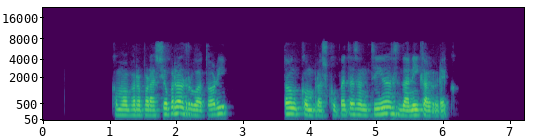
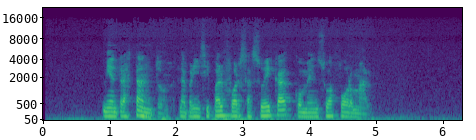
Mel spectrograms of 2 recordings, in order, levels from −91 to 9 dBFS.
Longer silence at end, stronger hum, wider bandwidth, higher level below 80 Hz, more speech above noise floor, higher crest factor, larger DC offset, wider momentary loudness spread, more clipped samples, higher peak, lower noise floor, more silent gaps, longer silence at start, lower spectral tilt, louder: first, 1.15 s vs 0.95 s; neither; second, 7.6 kHz vs 14.5 kHz; second, -62 dBFS vs -38 dBFS; first, over 74 dB vs 29 dB; about the same, 16 dB vs 18 dB; neither; about the same, 8 LU vs 9 LU; neither; first, -2 dBFS vs -6 dBFS; first, under -90 dBFS vs -51 dBFS; first, 2.86-3.61 s vs none; first, 1.1 s vs 0.35 s; about the same, -7.5 dB/octave vs -7.5 dB/octave; first, -17 LUFS vs -23 LUFS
